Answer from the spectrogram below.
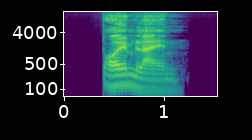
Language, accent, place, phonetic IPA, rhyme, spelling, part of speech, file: German, Germany, Berlin, [ˈbɔɪ̯mlaɪ̯n], -ɔɪ̯mlaɪ̯n, Bäumlein, noun, De-Bäumlein.ogg
- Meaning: diminutive of Baum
